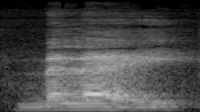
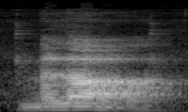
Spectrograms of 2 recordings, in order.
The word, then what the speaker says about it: Mélée: It isn't pronounced Malay. It's pronounced malar in Gernzi French.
